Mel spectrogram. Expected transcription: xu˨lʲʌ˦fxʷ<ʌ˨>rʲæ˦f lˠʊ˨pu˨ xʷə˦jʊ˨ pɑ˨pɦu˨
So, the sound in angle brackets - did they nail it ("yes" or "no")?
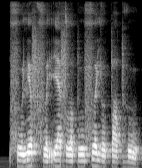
no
